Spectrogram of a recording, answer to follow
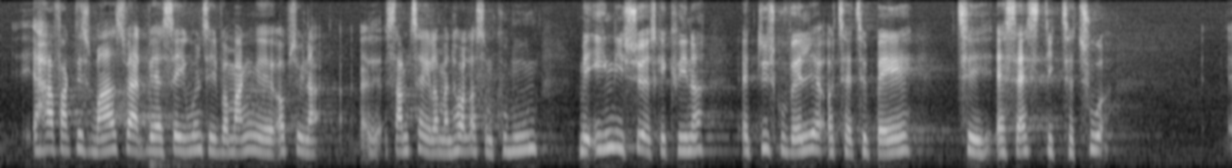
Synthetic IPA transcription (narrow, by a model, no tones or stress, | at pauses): jɑ̈ɪɦɑ̈fɑ̈ɡ̥̚d̥isɡ̥̚mɑ̈ːð̞̩ˠsʋæɐ̰d̥ʋe̝æse̝̰ːuænse̝̰ːd̥ʋɒmɑ̈ŋəʔɒ̽b̥sø̰ːnɐ | sɑ̈mt͡sʰɛːlɐmænɦɒ̽l̰ɐsɒ̽mkʰo̝muːnə | meʔe̝ːnliəsyɐ̰isɡ̥əkʰʋe̝nɐʔæ̥d̥isɡ̥uʋeljəʔɒ̽t͡sʰɛ̰ːt͡sʰe̝b̥ɛːɪ | t͡sʰe̝læsæ̥sd̥iɡ̥̚t͡sʰæt͡sʰuɐ̰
